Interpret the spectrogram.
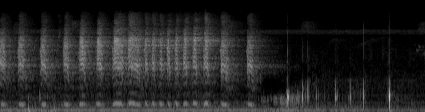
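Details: Guineafowl kept in a farm flock, loud and harsh: a fast rhythmic series of grating notes, about four per second for roughly four seconds, then scattered short clicks and one sharp knock over a steady low hum.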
